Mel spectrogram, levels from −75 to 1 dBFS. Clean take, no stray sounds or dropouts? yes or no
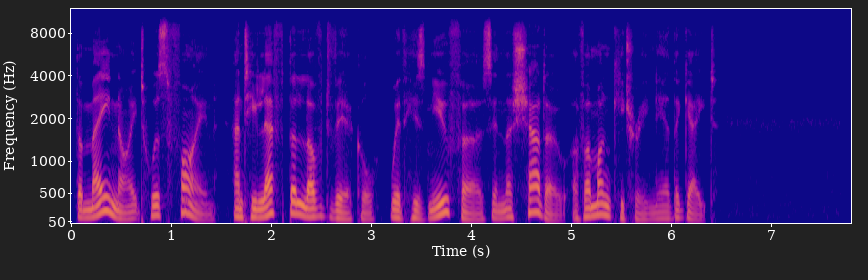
yes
